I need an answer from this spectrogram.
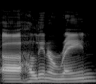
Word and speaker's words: Halina Reijn: Am I pronouncing this correctly? Halina Reijn.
